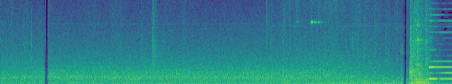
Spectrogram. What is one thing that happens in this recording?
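An elevator hums steadily as it rides up.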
